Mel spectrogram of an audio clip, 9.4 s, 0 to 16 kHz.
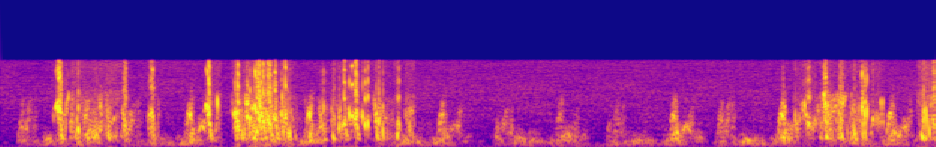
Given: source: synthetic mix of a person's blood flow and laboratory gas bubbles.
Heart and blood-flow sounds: Doppler ultrasound of blood flow; precordium
0.51-1.32 s: bubbles
1.46-1.59 s: bubbles
2.02-2.21 s: bubbles
2.30-2.98 s: bubbles
3.16-3.90 s: bubbles
3.93-4.16 s: bubbles
7.92-8.86 s: bubbles
9.17-9.37 s: bubbles
From the record:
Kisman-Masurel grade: 333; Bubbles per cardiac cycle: rolling drumbeat, 9 or more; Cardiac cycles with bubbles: 50 to 99%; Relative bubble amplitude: loud (0.450 to 0.775); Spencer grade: 3 (all of the cardiac periods contain showers or single bubble signals, but not dominating or overriding the cardiac motion signals); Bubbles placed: only in the low amplitude regions of the cardiac cycle

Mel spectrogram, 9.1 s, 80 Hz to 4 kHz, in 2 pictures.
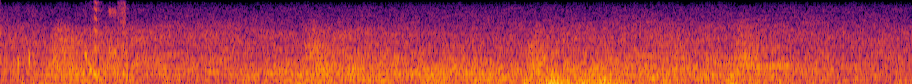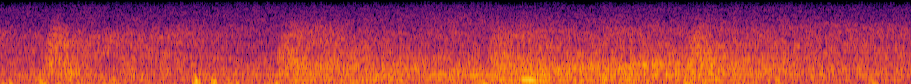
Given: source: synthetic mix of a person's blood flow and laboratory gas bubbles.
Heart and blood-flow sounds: Doppler ultrasound of blood flow; subclavian vein
0.07-0.19 s: bubbles
0.41-0.69 s: bubbles
From the record:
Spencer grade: 2 (many but less than half of the cardiac periods contain bubble signals, singularly or in groups); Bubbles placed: anywhere in the cardiac cycle

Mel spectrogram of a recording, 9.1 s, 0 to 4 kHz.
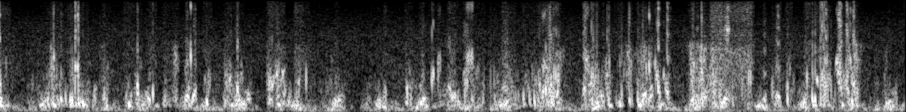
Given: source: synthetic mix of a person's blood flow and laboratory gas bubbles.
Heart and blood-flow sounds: Doppler ultrasound of blood flow; precordium
0.00-0.14 s: bubbles
0.44-0.92 s: bubbles
1.02-1.13 s: bubbles
1.25-1.44 s: bubbles
1.51-1.58 s: bubbles
1.64-1.81 s: bubbles
1.89-2.00 s: bubbles
2.04-2.14 s: bubbles
2.25-2.47 s: bubbles
2.67-2.89 s: bubbles
2.96-3.12 s: bubbles
3.85-3.91 s: bubbles
4.05-4.15 s: bubbles
4.30-4.87 s: bubbles
4.90-5.68 s: bubbles
5.83-6.75 s: bubbles
6.88-7.56 s: bubbles
7.64-7.70 s: bubbles
7.72-7.83 s: bubbles
7.86-7.95 s: bubbles
8.06-8.66 s: bubbles
From the record:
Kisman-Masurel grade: 343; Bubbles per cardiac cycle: rolling drumbeat, 9 or more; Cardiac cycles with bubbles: 100%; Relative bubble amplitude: loud (0.450 to 0.775); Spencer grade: 3 (all of the cardiac periods contain showers or single bubble signals, but not dominating or overriding the cardiac motion signals); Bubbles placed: anywhere in the cardiac cycle

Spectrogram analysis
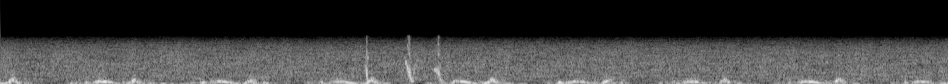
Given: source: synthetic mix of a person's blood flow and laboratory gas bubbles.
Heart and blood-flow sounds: Doppler ultrasound of blood flow; precordium
3.62-3.72 s: bubbles
4.03-4.18 s: bubbles
4.32-4.47 s: bubbles
From the record:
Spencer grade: 1 (occasional bubble signal discernible with the cardiac motion signal, with majority of cardiac periods free of bubbles); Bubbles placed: anywhere in the cardiac cycle

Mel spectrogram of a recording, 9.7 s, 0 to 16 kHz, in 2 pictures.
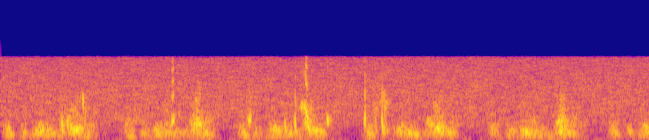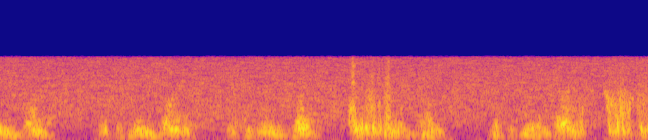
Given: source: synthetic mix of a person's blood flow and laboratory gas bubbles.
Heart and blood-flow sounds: Doppler ultrasound of blood flow; precordium
0.42-0.53 s: bubbles
0.58-0.67 s: bubbles
1.25-1.35 s: bubbles
1.84-1.91 s: bubbles
2.09-2.37 s: bubbles
2.42-2.50 s: bubbles
2.70-2.94 s: bubbles
7.47-7.90 s: bubbles
9.20-9.27 s: bubbles
9.38-9.74 s: bubbles
From the record:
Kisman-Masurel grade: 223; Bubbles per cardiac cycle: several, 3 to 8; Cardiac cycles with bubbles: 10 to 50%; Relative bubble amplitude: loud (0.450 to 0.775); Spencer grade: 2 (many but less than half of the cardiac periods contain bubble signals, singularly or in groups); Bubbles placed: only in the low amplitude regions of the cardiac cycle

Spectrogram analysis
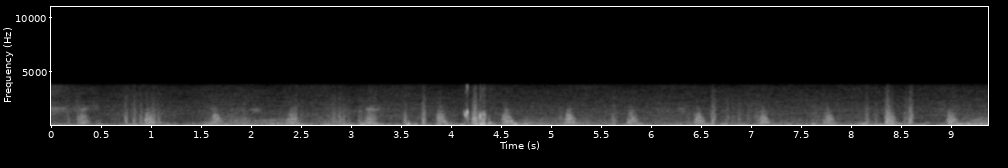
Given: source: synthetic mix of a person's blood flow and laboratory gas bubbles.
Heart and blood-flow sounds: Doppler ultrasound of blood flow; subclavian vein
4.12-4.43 s: bubbles
From the record:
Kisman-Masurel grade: 213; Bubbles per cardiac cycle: several, 3 to 8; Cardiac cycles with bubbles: 1 to 10%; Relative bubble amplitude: loud (0.450 to 0.775); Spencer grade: 1 (occasional bubble signal discernible with the cardiac motion signal, with majority of cardiac periods free of bubbles); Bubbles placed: anywhere in the cardiac cycle

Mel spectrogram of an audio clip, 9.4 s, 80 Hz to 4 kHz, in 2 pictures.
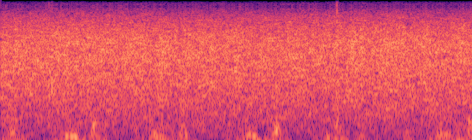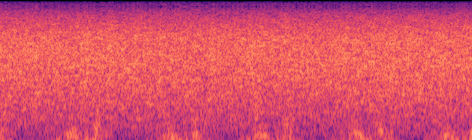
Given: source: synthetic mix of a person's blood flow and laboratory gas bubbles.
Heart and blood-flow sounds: Doppler ultrasound of blood flow; precordium
0.04-0.08 s: bubbles
0.42-0.54 s: bubbles
3.33-3.42 s: bubbles
From the record:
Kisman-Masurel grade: 121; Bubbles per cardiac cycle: 1 to 2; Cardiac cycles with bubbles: 10 to 50%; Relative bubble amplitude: barely perceptible (0.100 to 0.250); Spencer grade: 2 (many but less than half of the cardiac periods contain bubble signals, singularly or in groups); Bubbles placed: anywhere in the cardiac cycle

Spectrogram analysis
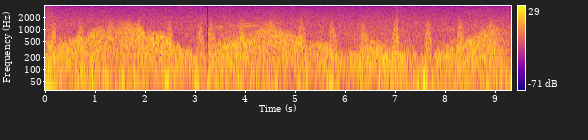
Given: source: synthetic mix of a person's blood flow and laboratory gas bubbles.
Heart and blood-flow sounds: Doppler ultrasound of blood flow; subclavian vein
no bubbles
From the record:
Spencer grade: 0 (complete lack of bubble signals)

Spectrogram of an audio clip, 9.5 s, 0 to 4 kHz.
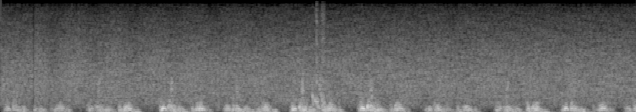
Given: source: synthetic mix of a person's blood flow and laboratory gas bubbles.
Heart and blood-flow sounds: Doppler ultrasound of blood flow; precordium
4.65-4.92 s: bubbles
From the record:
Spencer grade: 1 (occasional bubble signal discernible with the cardiac motion signal, with majority of cardiac periods free of bubbles); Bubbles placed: anywhere in the cardiac cycle

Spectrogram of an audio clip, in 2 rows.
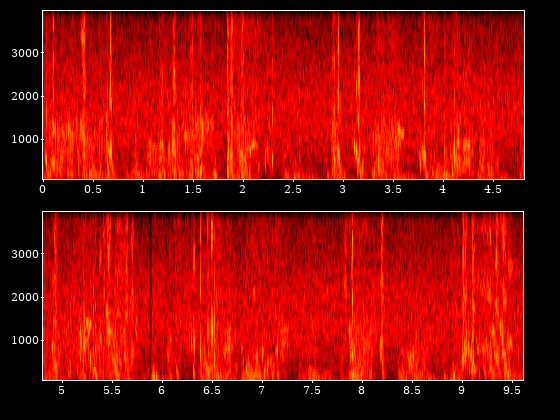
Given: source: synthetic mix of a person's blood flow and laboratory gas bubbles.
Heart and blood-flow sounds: Doppler ultrasound of blood flow; precordium
0.00-0.74 s: bubbles
0.99-1.77 s: bubbles
1.83-2.33 s: bubbles
2.86-3.02 s: bubbles
3.08-3.61 s: bubbles
3.72-4.33 s: bubbles
4.42-4.58 s: bubbles
4.75-5.76 s: bubbles
6.03-6.75 s: bubbles
6.83-7.27 s: bubbles
7.41-7.53 s: bubbles
7.78-8.25 s: bubbles
8.33-8.77 s: bubbles
8.88-9.53 s: bubbles
From the record:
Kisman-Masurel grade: 343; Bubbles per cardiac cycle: rolling drumbeat, 9 or more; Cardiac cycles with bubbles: 100%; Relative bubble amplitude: loud (0.450 to 0.775); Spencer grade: 3 (all of the cardiac periods contain showers or single bubble signals, but not dominating or overriding the cardiac motion signals); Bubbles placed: anywhere in the cardiac cycle

